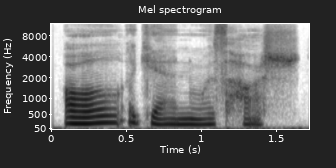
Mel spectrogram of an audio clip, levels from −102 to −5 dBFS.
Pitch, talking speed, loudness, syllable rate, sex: 190 Hz, 140 wpm, -18 LUFS, 3.3 syllables/s, female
